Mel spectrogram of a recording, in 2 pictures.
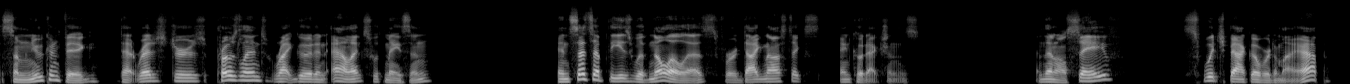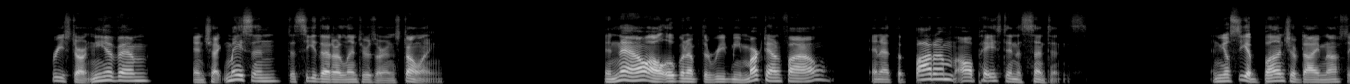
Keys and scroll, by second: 1.3 super+v, 2.4 Escape, 3.1 g, 9.6 Escape, 9.9 shift+;, 10.1 shift+w, 10.2 Return, 13.9 ctrl+space, 14.0 ctrl+l, 14.2 Escape, 14.8-15.8 typing, 15.3 Return, 15.9 Return, 17.3 shift+m, 17.4 shift+a, 17.5 s, 17.7 Return, 20.5 q, 21.8-22.8 typing, 23.2 Return, 24.7 shift+g, 25.4 o, 25.6 Return, 26.2 super+v, 26.8 Return.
